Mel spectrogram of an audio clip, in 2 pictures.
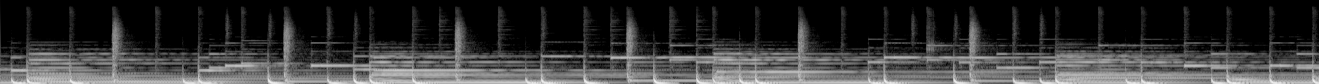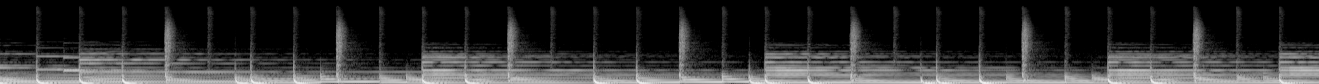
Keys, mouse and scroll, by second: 0.6-3.2 drag, 5.2 Tab, 6.2-8.3 middle drag, 8.3 click, 8.4-9.9 middle drag, 9.9 click, 16.2 Tab, 16.7 scroll down 2, 17.4 Tab, 17.8-18.5 scroll down 3, 18.5-19.3 scroll up 2, 19.3 click, 19.3-19.7 scroll up 1, 20.5-21.6 drag.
